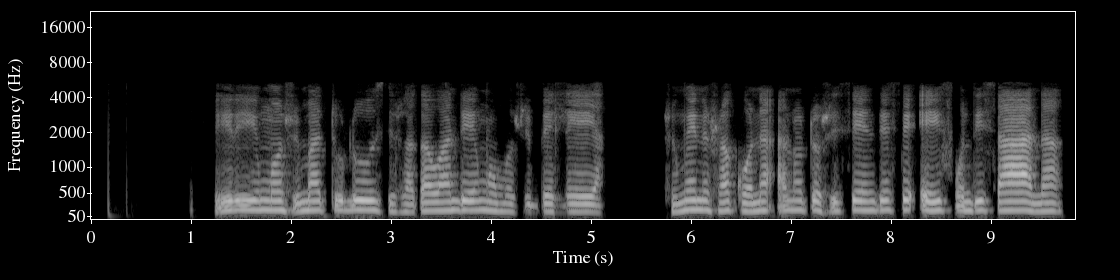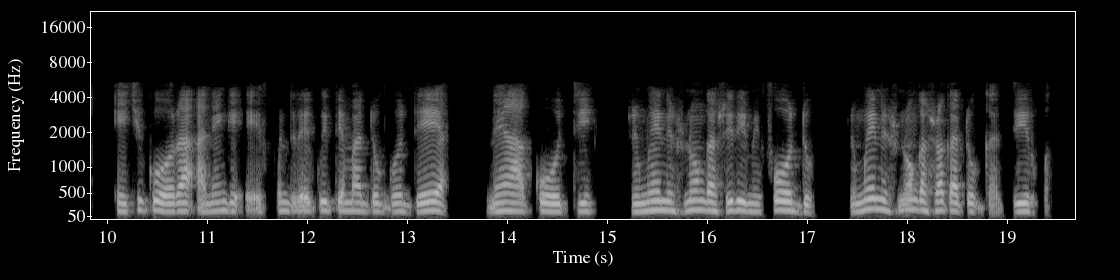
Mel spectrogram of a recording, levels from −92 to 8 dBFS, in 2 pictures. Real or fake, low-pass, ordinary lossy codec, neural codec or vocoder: real; 5.4 kHz; MP3, 48 kbps; none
